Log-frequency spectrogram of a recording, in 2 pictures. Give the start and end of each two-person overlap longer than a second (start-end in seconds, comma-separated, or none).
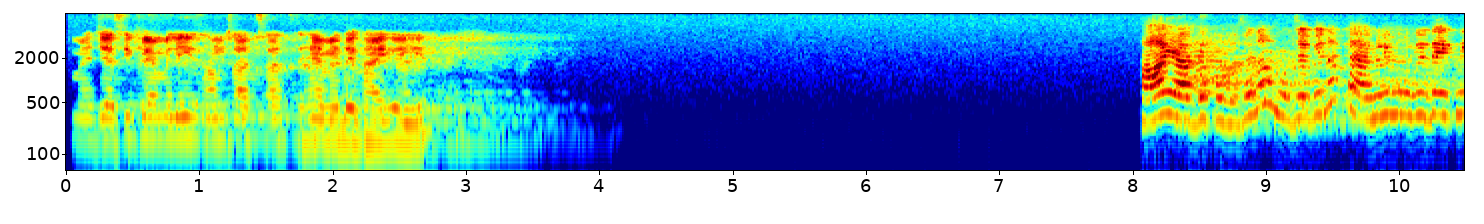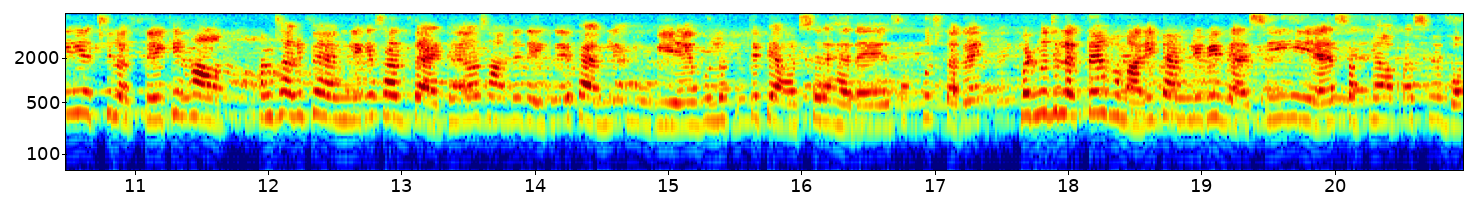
none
